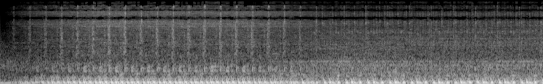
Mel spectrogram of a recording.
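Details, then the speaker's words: 2005 Cadillac Escalade 6.0 LQ9 V8 at idle during a lifter and valve job: sharp, fast ticking that keeps pace with engine speed, from an exhaust manifold leak; two rear manifold bolts missing or broken. A cracked hose also causes a vacuum leak. "oh hold on i gotta connect the masterful sensor got an exhaust leak i'm missing uh a couple bolts that fell down on the ground and i can't even find them anymore"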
